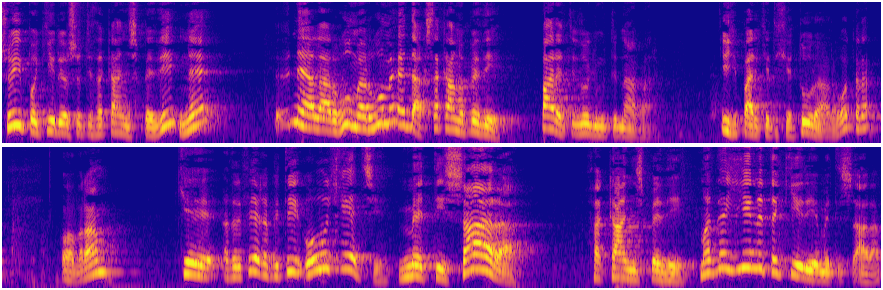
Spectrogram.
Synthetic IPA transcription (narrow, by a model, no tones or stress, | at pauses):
suipociɾio̞so̞t̪iθɐkɐɲispe̞ðine̞ | ne̞ɐlɐːɾɣume̞ɐɾɣume̞end̪ɐksi̥θɐkɐnope̞ðḭpɐɾet̪iðuʎimut̪inɐ̰ɣɐ̰ɾɐ | içepɐɾicet̪içe̞t̪uɾɐ̰ːɾɣo̞t̪e̞ɾɐo̞ɐvɾɐm | ce̞ɐðe̞lfiɐɣɐpit̪iʔo̞çie̞t͡sḭme̞t̪isɐɾɐ̰ | θɐkɐɲispe̞ðḭmɐðe̞ʝine̞t̪e̞ciɾie̞me̞t̪isɐ̰ɾɐ̰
